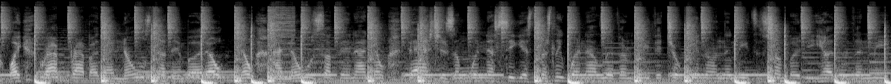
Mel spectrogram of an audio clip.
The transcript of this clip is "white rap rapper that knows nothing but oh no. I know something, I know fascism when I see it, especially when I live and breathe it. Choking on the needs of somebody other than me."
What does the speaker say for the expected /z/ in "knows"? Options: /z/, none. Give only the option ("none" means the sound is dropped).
/z/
